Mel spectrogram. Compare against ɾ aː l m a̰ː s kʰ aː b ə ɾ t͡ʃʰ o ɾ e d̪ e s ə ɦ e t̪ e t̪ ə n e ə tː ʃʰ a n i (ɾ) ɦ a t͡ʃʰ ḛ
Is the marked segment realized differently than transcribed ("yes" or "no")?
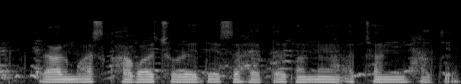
yes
